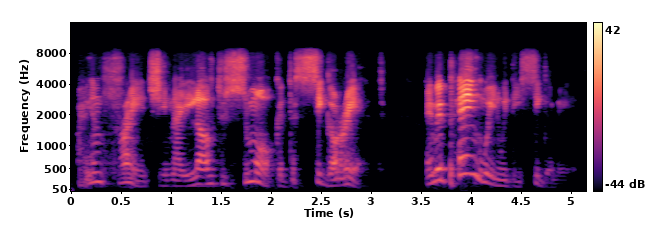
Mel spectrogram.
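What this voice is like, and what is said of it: Exaggerated put-on French accent. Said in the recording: “Your accent. ... Why do you always end up sounding like Mario?”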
